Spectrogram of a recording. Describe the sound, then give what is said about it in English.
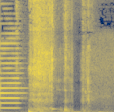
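A short honking bus horn opens a bus-themed sting for a segment on Madigan Gate, a steady buzzy tone lasting under half a second, followed by loud rough bursts of noise and clattering sounds. “So there you are, the latest on Madigan Gate and a silly little bus theme to go with it.”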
